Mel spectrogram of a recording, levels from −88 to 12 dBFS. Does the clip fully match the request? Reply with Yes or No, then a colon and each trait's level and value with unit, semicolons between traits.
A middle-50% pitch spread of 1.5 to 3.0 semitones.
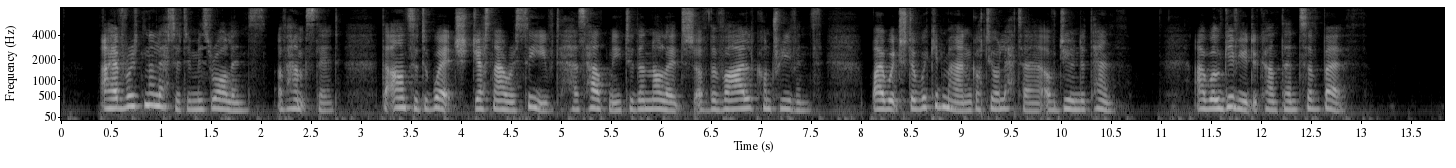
Yes: narrow, 2.5 semitones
